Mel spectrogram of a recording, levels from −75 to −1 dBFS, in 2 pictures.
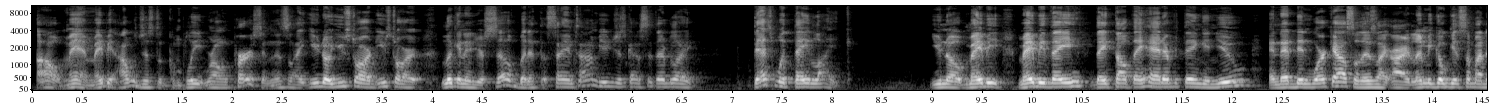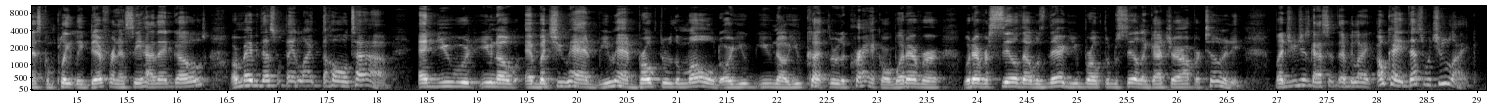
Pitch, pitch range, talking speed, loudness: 145 Hz, 130-160 Hz, 280 wpm, -21 LUFS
